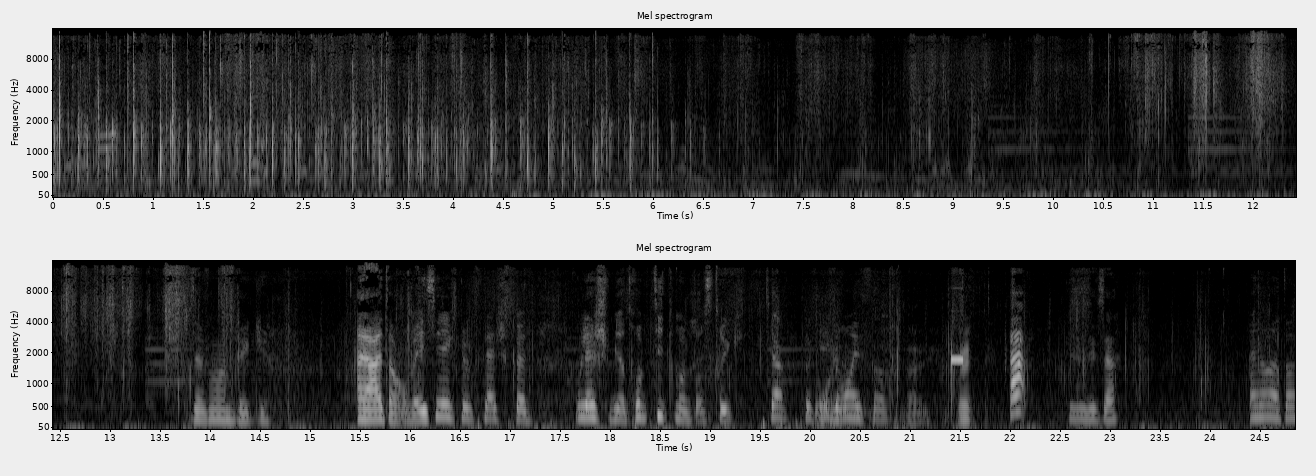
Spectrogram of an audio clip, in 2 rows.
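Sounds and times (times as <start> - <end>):
audience applause: 0.0 - 7.2
speech: 13.8 - 14.7, 15.5 - 23.2, 24.4 - 24.8.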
